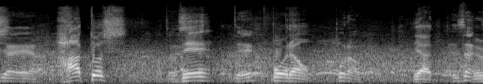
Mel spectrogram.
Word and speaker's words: Ratos de Porão: You mean the pronounce? Yeah. Ratos de Porão.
